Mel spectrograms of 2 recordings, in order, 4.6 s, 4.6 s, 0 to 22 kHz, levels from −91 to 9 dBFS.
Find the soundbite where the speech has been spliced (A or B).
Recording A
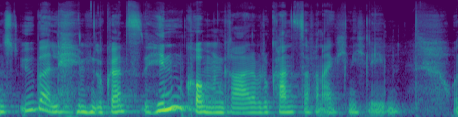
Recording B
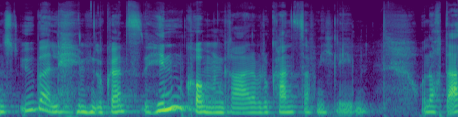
B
